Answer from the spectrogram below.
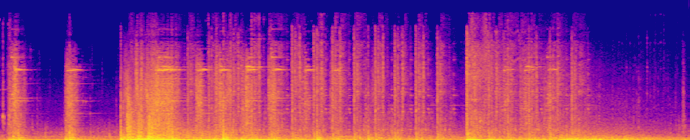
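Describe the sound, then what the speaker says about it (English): Sustained video game gunfire, rapid automatic shots blowing holes in a spaceship, roaring loudly in two long bursts with a short gap between them. "Stop blowing holes in my ship."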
